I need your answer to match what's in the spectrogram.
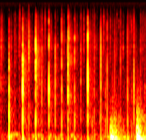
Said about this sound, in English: I can clap really fast. You guys, how fast can you guys clap? Fast?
